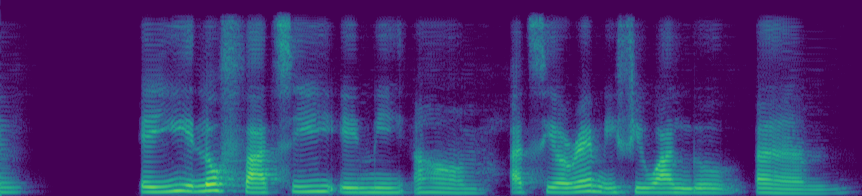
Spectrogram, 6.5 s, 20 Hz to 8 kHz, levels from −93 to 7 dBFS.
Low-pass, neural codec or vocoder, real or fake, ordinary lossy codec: 7.2 kHz; codec, 16 kHz, about 1 kbps, DyCAST, with the encoder's durations; fake; none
